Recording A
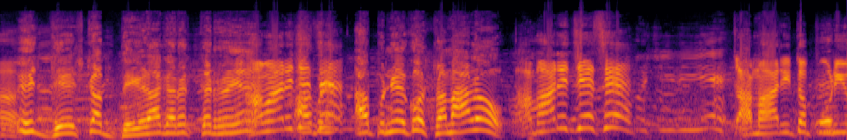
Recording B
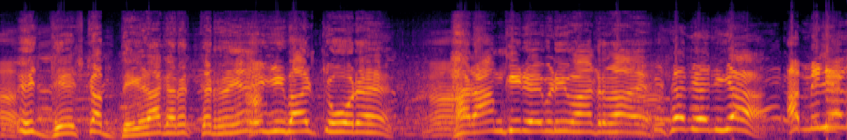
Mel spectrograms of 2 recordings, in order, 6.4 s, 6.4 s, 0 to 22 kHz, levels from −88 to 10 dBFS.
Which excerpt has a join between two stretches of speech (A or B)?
B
